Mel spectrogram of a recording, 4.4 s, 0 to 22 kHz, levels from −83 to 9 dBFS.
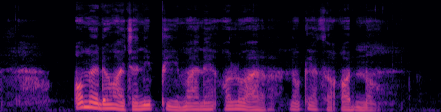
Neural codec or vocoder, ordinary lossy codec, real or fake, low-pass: vocoder, 44.1 kHz, 128 mel bands, Pupu-Vocoder; none; fake; none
